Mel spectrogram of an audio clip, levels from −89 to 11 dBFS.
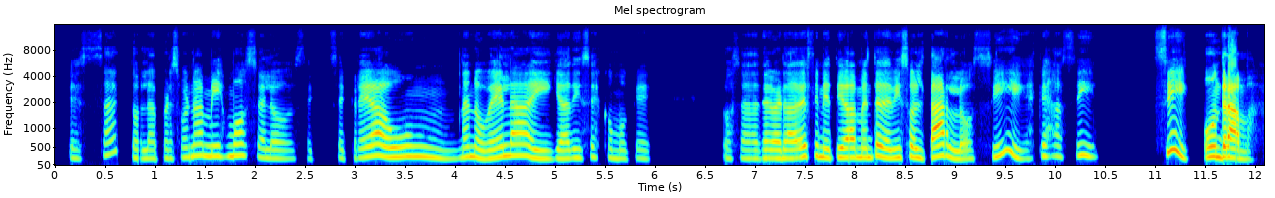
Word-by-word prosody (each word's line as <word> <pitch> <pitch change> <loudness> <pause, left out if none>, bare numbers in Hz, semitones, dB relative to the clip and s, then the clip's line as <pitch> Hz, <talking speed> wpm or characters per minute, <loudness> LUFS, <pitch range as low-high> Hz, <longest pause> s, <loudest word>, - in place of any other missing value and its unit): Exacto, 240 - -12
la 210 0 -8
persona 245 +7 -7
mismo 275 +1 -2
se 250 -5 -11
lo 210 -1 -8
se 205 0 -27
se 215 - -18
crea 255 +6 +1
un 250 -4 -1
una 245 - -3
novela, 260 +5 +1
y 210 -2 -1
ya 210 0 -3
dices 230 +2 -9
como 210 -2 -11
que: 205 +1 -17 0.7
"O 215 -1 -15
sea, 210 -1 -9
de 220 +1 -3
verdad 215 +1 +1
definitivamente 240 -1 +1
debí 230 -2 +2
soltarlo", 230 -3 +3
sí, 260 - -4
es 205 - -20
que 275 - -6
es 265 - -10
así 270 0 -8 0.5
Sí, 380 - +2
un 260 +1 +5
drama, 225 -6 +7
235 Hz, 160 wpm, -23 LUFS, 215-265 Hz, 0.7 s, drama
